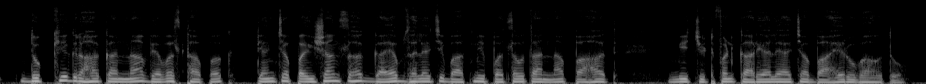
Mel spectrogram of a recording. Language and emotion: Marathi, sad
